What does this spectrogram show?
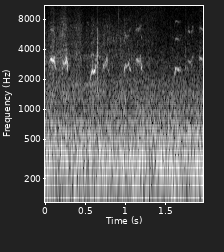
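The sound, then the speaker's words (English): A small bait chicken in a bal-chatri trap cage set for a hawk makes a string of short, high chirping clucks in quick succession, fairly quiet against a steady outdoor background hiss, with no one talking. “We got us a little chicken here for bait, but don't worry, we're not gonna kill the chicken.”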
